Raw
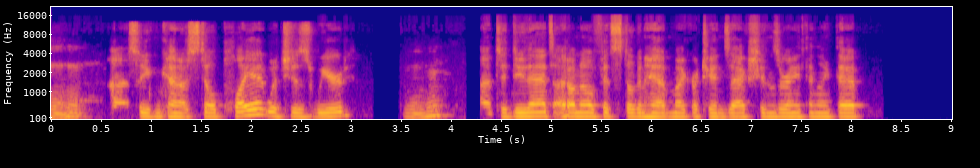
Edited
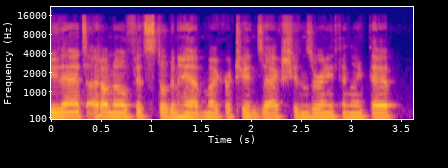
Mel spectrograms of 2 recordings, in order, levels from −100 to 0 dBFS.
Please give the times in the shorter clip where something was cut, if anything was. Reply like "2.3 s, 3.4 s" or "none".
none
